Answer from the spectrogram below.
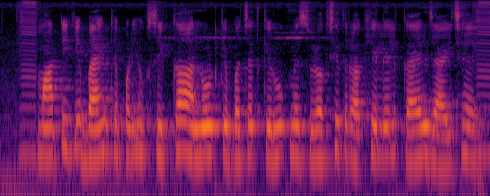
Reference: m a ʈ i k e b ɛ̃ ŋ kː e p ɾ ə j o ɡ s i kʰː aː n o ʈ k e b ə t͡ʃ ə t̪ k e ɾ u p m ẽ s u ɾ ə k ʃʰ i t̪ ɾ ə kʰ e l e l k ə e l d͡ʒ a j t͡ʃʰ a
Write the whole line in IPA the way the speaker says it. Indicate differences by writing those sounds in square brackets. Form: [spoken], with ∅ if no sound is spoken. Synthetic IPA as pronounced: m a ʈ i k e b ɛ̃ ŋ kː e p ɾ ə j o ɡ s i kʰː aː n o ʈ k e b ə t͡ʃ ə t̪ k e ɾ u p m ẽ s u ɾ ə k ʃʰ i t̪ ɾ ə kʰ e l e l k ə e l d͡ʒ a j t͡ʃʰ [ɛ]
